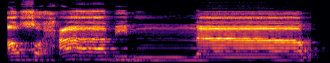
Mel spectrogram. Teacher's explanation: صاد کو پورا ادا کریں گے، ہا کو کھڑی زبر کی وجہ سے کھینچ کر ادا کریں گے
